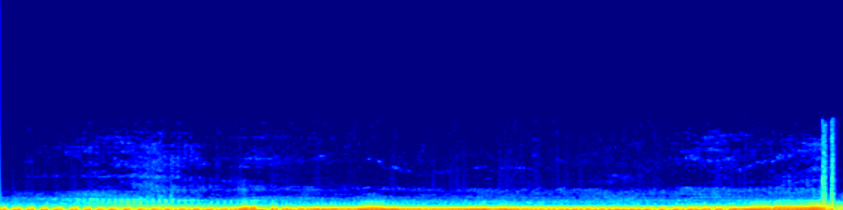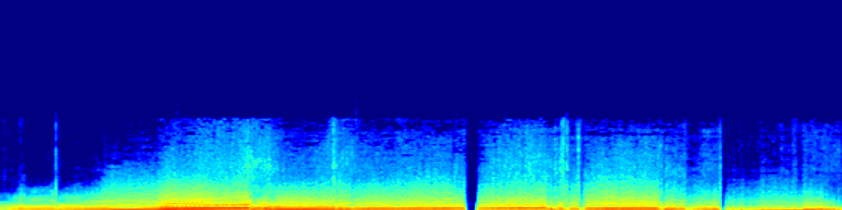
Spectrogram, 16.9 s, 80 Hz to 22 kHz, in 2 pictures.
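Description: Benelli 600i's inline-four engine running at low revs with a few small throttle blips, then accelerating hard with the revs climbing steeply. It shifts up once, holds high revs, and eases off near the end.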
